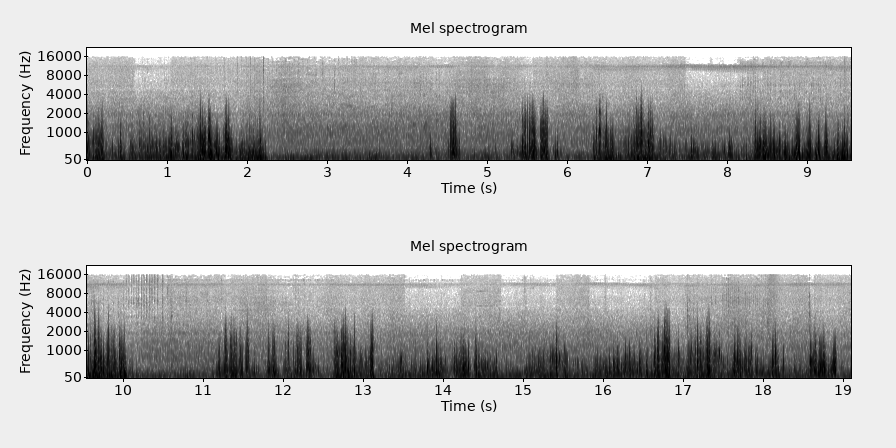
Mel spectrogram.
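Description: Wind buffeting a phone's microphone in uneven gusts, a low rumbling rush that surges and drops every second or so.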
